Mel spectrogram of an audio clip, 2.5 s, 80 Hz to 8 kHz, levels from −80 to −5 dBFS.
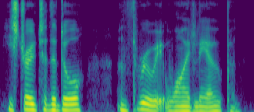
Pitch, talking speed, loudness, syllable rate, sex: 130 Hz, 210 wpm, -16 LUFS, 6.9 syllables/s, male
